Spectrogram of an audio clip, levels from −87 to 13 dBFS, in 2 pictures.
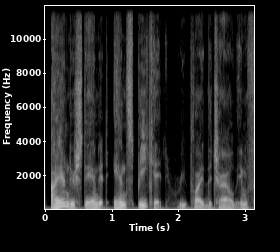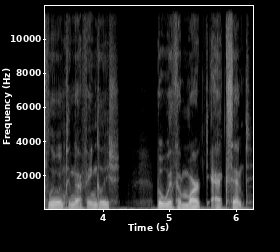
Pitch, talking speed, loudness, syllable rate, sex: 85 Hz, 170 wpm, -21 LUFS, 4.7 syllables/s, male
